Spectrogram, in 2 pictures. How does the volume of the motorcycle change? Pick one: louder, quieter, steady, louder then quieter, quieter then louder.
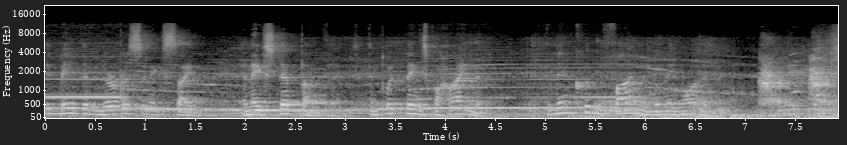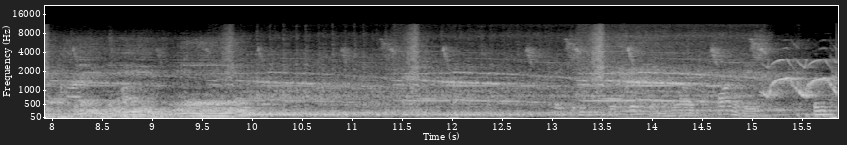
louder then quieter.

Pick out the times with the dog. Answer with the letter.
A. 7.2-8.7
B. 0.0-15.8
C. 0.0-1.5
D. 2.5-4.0
A.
